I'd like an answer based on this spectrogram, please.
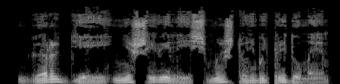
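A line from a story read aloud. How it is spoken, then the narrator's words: Whispered promise. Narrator (Russian): шепотом пообещал Гурьян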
